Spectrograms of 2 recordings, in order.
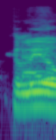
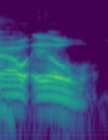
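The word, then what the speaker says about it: Kalel: Khalil Mullins. Kyle Mullins. Yeah. Where he from? Kyle L. Like Superman's dad. Where he from? So not Khalil.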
